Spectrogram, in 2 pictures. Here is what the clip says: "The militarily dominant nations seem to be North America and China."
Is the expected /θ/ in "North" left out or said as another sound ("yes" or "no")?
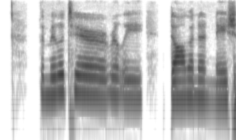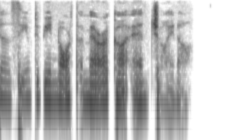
no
